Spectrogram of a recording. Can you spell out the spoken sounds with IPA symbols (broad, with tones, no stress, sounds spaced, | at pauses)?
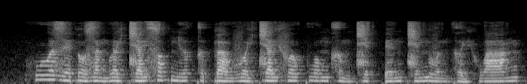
h w u˧ ə̯ z e˨˩ ɗ o˧˩ z a˧˩ ŋ l ə˧˩ j t͡ɕ a˨˦ j s ɔ˦˥ p̚ ɲ ɨ˨˦ ə̯ k ə˨˩ t̚ ɗ a˨˩ w v ə˧˩ j t͡ɕ a˧ j f əː˧ w k w o˧ ŋ x ə˧˩ m t͡ɕ ɛ˨˩ k̚ ʔ e˨˦ n t͡ɕ ə˨˦ n v ə˨˩ n k ə˧˩ j h w a˨˦ ŋ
